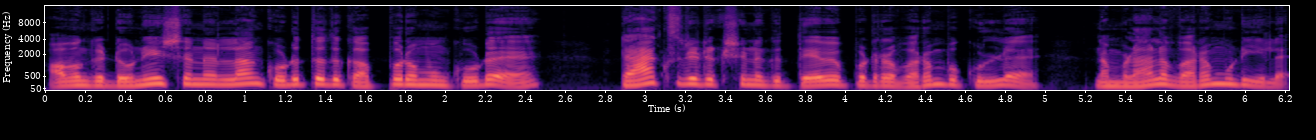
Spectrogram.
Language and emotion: Tamil, sad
